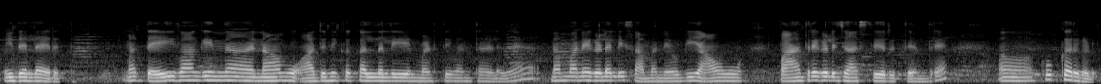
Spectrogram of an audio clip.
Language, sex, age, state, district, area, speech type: Kannada, female, 45-60, Karnataka, Hassan, urban, spontaneous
